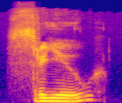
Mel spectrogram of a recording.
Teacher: pretty much all R's in Icelandic are rolled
